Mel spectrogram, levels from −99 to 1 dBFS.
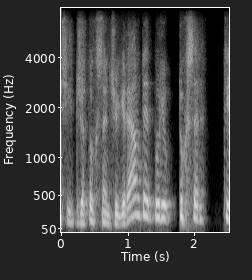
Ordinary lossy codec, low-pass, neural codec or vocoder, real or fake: Opus, 32 kbps; 7.2 kHz; codec, 16 kHz, 0.5 kbps, X-Codec, WavLM features, trained on Multilingual LibriSpeech; fake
